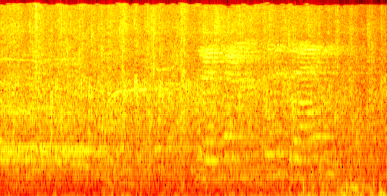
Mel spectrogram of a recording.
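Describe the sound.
A large audience claps steadily and loudly for several seconds, a dense continuous wash of applause with faint crowd voices mixed underneath.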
